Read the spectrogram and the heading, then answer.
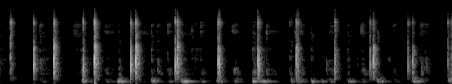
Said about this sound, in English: Amen. Amen. Let us give a clap of it to Jesus Christ.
